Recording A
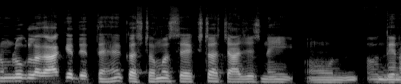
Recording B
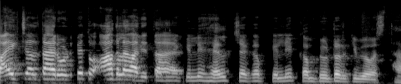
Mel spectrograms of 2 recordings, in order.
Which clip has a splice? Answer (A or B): B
